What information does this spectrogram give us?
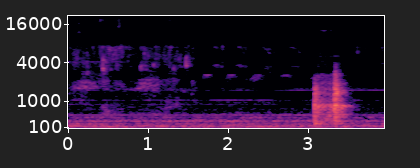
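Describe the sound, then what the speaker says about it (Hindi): Half a cup of water is poured into a pot of tomatoes and onions for a chicken karahi gravy: a short, close splash lasting under a second near the end, over quiet kitchen background. "इसमें आप आध कप पानी डाल दें"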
